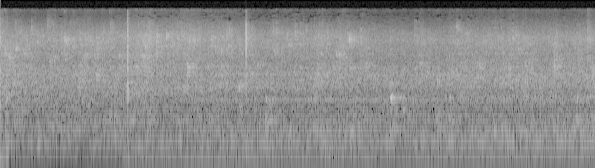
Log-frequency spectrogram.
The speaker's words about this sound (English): Pretty sure water is coming down.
